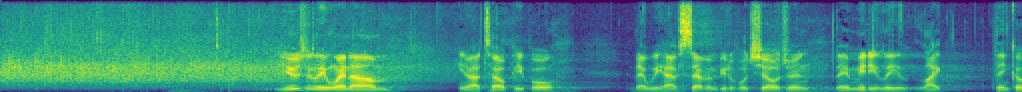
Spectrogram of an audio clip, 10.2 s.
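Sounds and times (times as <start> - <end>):
audience clapping: 0.0 - 4.6
speech: 2.8 - 4.0, 4.6 - 10.2.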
